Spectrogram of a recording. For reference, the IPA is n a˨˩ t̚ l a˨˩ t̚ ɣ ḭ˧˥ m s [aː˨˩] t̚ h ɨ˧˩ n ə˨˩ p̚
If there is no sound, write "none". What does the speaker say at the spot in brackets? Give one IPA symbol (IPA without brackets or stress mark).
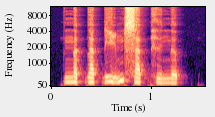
a˨˩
